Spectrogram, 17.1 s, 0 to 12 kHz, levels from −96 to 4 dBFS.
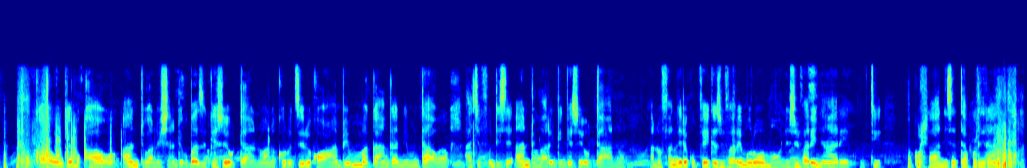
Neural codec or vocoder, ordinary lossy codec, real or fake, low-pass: none; AAC, 64 kbps; real; 7.2 kHz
